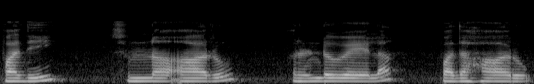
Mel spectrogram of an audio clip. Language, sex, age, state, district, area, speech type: Telugu, male, 30-45, Andhra Pradesh, Chittoor, rural, spontaneous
